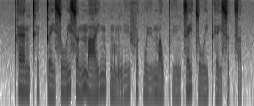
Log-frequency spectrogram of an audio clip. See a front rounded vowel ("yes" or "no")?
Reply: yes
